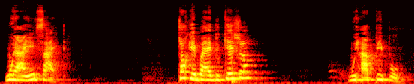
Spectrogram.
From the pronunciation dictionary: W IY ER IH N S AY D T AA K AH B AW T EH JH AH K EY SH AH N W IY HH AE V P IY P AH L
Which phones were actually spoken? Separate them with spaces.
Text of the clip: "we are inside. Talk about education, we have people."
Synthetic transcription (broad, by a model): W IY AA IH N S AY D T AA K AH B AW EH JH AH K EY SH AH N W IY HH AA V P IY P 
